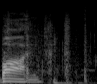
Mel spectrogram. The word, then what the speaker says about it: Ban: I was thinking it might have been a reference to the Seven Deadly Sins character whose name is spelled B A N but is pronounced Bon.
